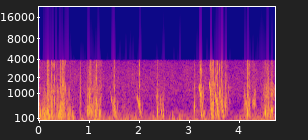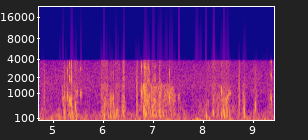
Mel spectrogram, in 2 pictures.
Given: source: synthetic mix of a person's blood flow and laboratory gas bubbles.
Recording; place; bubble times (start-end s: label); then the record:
Doppler ultrasound of blood flow; subclavian vein
0.00-0.69 s: bubbles
0.94-1.27 s: bubbles
1.43-1.59 s: bubbles
1.94-2.08 s: bubbles
2.32-2.53 s: bubbles
3.07-3.15 s: bubbles
3.18-3.34 s: bubbles
3.38-3.83 s: bubbles
4.08-4.37 s: bubbles
4.46-4.73 s: bubbles
5.17-5.58 s: bubbles
5.96-6.47 s: bubbles
6.74-7.56 s: bubbles
8.02-8.12 s: bubbles
8.16-8.57 s: bubbles
8.77-8.88 s: bubbles
9.00-9.10 s: bubbles
9.33-9.41 s: bubbles
From the record:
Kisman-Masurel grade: 343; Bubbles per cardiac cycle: rolling drumbeat, 9 or more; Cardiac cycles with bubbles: 100%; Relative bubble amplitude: loud (0.450 to 0.775); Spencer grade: 3 (all of the cardiac periods contain showers or single bubble signals, but not dominating or overriding the cardiac motion signals); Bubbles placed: anywhere in the cardiac cycle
